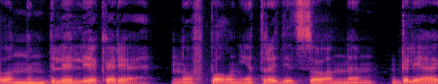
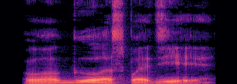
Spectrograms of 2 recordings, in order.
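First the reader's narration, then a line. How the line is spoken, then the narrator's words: Angry groan. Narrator (Russian): Простонал Курт зло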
